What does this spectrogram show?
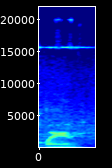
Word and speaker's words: Landis: It's an A, so it's pronounced Lanny. I prefer. Not in English. not So in does he, but he doesn't get a check that way. In England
